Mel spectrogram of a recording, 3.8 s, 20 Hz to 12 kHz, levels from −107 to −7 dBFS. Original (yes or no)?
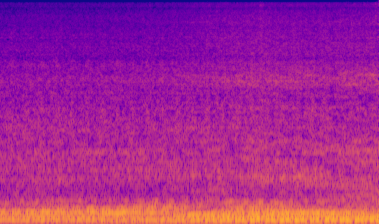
no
